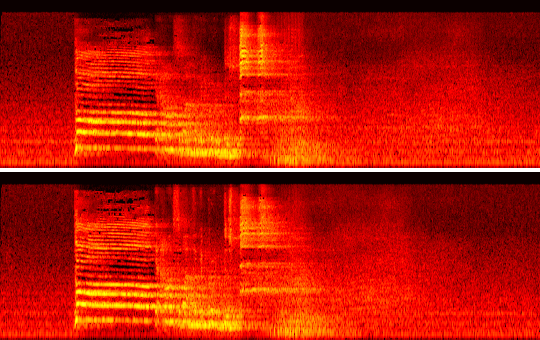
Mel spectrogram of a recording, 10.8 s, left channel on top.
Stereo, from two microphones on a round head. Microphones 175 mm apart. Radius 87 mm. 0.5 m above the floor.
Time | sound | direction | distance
1.5 | a shout | 25° right (ahead or behind) | 2 m
3.1 | a woman speaking | 55° right (ahead or behind) | 2 m
4.8 | a bird | 45° left (ahead or behind) | 1.1 m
